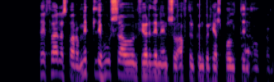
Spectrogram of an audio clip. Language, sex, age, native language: Icelandic, male, 40-49, Icelandic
